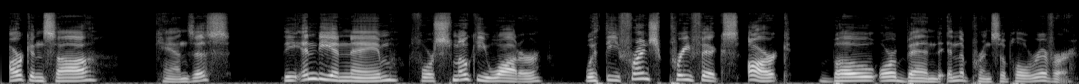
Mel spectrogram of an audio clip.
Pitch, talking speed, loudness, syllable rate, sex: 170 Hz, 105 wpm, -17 LUFS, 3.5 syllables/s, male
